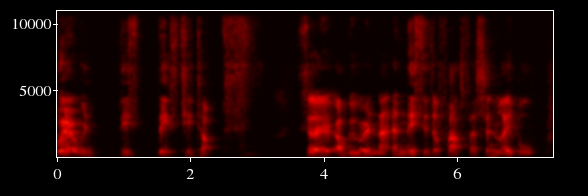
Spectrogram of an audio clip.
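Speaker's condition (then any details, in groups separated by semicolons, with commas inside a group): Cerebral palsy; uses wheelchair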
